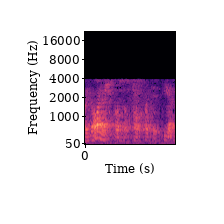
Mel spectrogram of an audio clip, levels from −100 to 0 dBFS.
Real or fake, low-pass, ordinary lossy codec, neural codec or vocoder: fake; 9.9 kHz; AAC, 16 kbps; vocoder, 22.05 kHz, 80 mel bands, WaveNeXt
